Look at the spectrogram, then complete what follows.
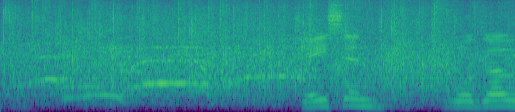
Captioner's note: cheering and applauding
